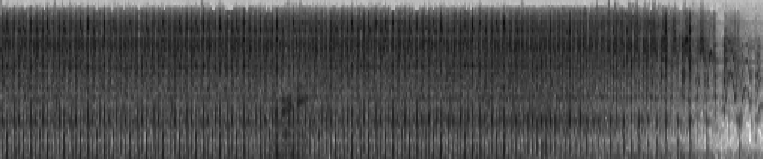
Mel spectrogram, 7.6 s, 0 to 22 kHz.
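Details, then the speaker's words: Microcosm H76 small model engine on first start; fast uneven popping about three beats a second that stumbles and fades, still burning off excess fuel, suspected cause of rough running, not confirmed. "still burn on some of that excess fuel that could be part of the problem too"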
